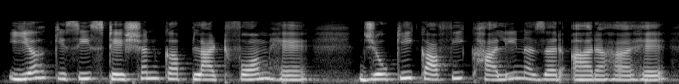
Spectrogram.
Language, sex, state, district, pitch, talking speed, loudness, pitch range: Hindi, female, Jharkhand, Ranchi, 235 Hz, 125 wpm, -15 LUFS, 215-260 Hz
